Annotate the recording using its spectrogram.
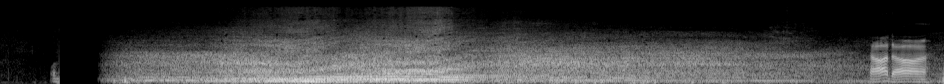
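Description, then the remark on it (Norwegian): Porsche cars roar past on a race track during a Porsche driving session, a broad engine rumble swelling over several seconds and slowly fading, followed by a brief burst of someone speaking at the end. “hører vi at eh, Porsche-kjøringa er i gang.”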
